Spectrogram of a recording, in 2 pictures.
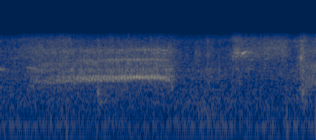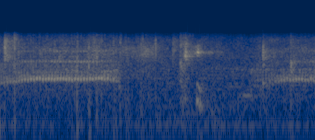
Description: The cat of my house snoring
